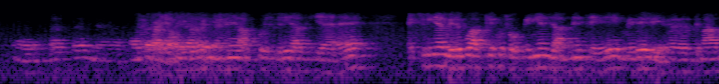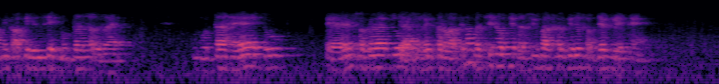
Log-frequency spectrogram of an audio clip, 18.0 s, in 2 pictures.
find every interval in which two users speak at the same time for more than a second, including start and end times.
1.7-3.0

